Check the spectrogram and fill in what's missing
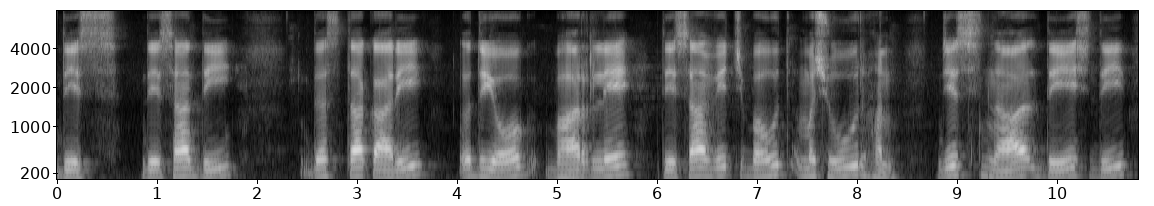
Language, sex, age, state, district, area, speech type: Punjabi, male, 18-30, Punjab, Jalandhar, urban, spontaneous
